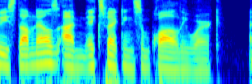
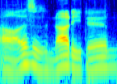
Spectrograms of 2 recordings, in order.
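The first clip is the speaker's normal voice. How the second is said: talking like a surfer bro. Gamer reacts while analyzing a level, sounding like a surfer bro. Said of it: "I shouldn't sound like a surfer bro".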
